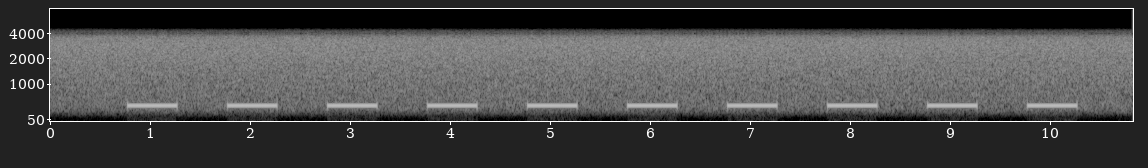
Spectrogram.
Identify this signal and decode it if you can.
Telephone call progress tone (single-tone plan, as in Europe, Japan and elsewhere), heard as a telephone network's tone, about 420 Hz, 0.5 s on and 0.5 s off, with phone line noise. Busy tone.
